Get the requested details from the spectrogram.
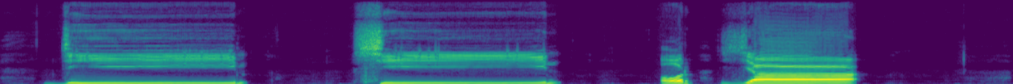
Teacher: ان 3 حروف کا مخرج زبان کے درمیان اور تالو کے درمیان سے ادا ہوتے ہیں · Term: حروف شجریہ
